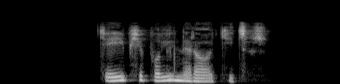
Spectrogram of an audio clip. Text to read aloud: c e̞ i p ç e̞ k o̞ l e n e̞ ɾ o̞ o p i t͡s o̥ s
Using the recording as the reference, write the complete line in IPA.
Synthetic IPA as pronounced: c e̞ i p ç e̞ p o̞ l i n e̞ ɾ o̞ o c i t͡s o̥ s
